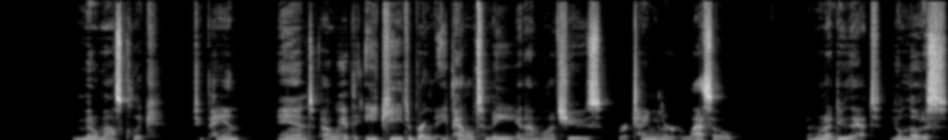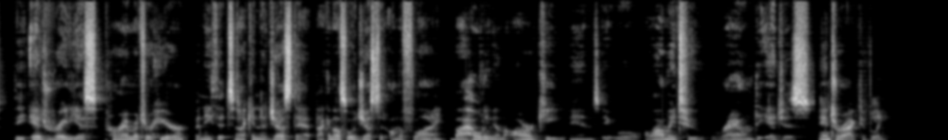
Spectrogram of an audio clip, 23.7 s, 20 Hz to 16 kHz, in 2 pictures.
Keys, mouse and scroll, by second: 0.3-3.3 middle drag, 7.9 e, 9.6 click, 10.8 e.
